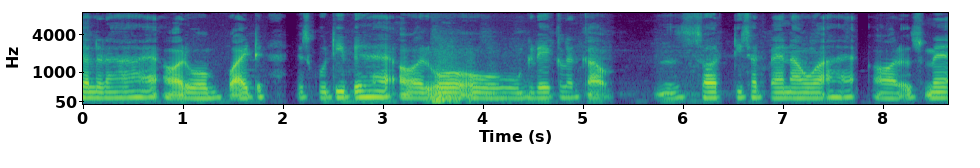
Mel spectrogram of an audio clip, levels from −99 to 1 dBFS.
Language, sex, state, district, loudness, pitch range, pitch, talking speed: Hindi, male, Bihar, West Champaran, -20 LUFS, 135-150 Hz, 140 Hz, 150 wpm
